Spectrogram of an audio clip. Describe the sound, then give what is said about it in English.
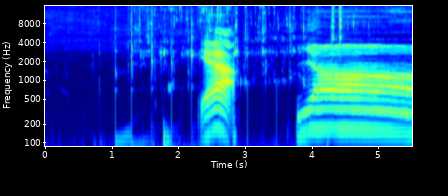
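A few sharp clicks as a clicky-top drink cap is opened, followed by liquid pouring steadily into a glass, with a voice briefly exclaiming in between. “I forgot to say mine's clicky top.”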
